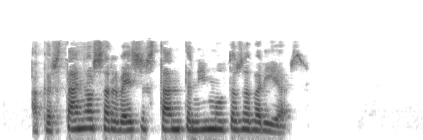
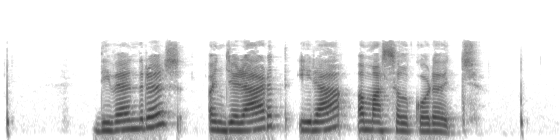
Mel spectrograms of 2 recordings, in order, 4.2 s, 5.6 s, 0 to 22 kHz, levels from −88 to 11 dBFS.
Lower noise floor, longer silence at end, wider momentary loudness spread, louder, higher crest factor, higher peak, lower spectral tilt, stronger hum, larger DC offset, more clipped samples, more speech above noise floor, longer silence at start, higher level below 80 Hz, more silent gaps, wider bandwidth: first, -85 dBFS vs -74 dBFS; first, 1.2 s vs 0.85 s; second, 12 LU vs 18 LU; about the same, -17 LUFS vs -19 LUFS; about the same, 18 dB vs 20 dB; about the same, -2 dBFS vs -2 dBFS; about the same, -5 dB/octave vs -5 dB/octave; neither; neither; neither; first, 68 dB vs 55 dB; first, 0.3 s vs 0.05 s; about the same, -60 dBFS vs -64 dBFS; neither; about the same, 7.8 kHz vs 7.8 kHz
